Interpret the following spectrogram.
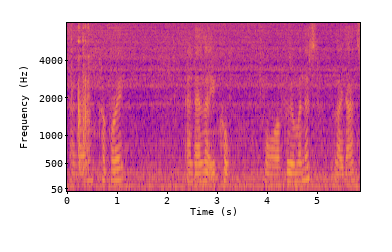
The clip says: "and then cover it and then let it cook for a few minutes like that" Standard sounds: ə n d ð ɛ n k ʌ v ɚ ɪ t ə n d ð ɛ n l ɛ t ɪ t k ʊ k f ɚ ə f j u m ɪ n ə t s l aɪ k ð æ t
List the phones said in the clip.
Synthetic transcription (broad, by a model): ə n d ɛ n k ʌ p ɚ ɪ t ə n d ɛ n l ɛ t ɪ t k ʊ k f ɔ ə f j u m ɪ n ə t s l aɪ k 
